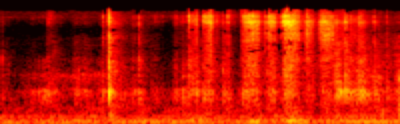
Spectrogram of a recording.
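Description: A pointed craft pick scraping against a thin metal cutting die, with a sharp tick about half a second in and then a scratchy rasp through the second half.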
